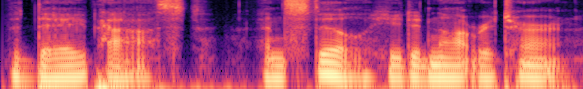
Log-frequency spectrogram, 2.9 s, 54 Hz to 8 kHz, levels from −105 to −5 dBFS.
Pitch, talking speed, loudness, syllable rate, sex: 105 Hz, 185 wpm, -18 LUFS, 4.2 syllables/s, male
